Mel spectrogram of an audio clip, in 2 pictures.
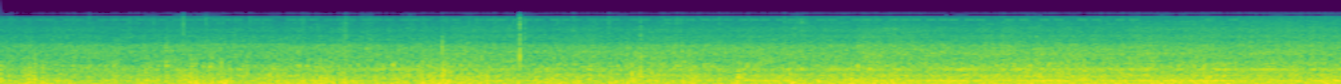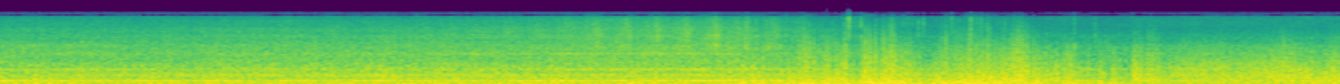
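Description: Locomotive running along the line, heard from on board: a steady rumble and rattle with wind buffeting the microphone. A steady droning tone holds from about five seconds in to about thirteen seconds, and a burst of clattering comes near the end.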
